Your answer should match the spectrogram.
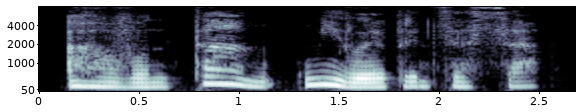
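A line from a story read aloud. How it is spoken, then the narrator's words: Whisper. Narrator (Russian): прошептал он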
